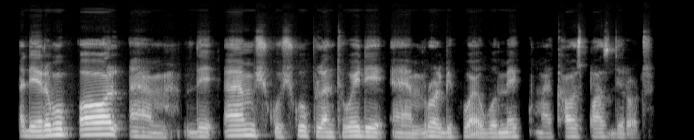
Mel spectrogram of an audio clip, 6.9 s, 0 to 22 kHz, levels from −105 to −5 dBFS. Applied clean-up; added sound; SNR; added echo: none; none; none; none.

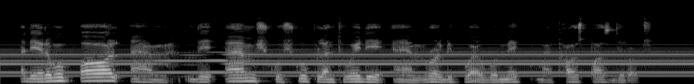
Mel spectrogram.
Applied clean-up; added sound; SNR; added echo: none; Wind instrument, woodwind instrument; 8 dB; none.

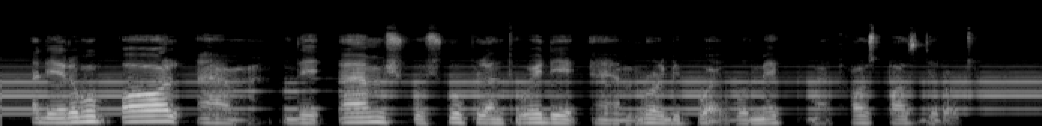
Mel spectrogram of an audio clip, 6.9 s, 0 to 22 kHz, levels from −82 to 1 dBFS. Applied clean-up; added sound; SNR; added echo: neural mask model RNNoise.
